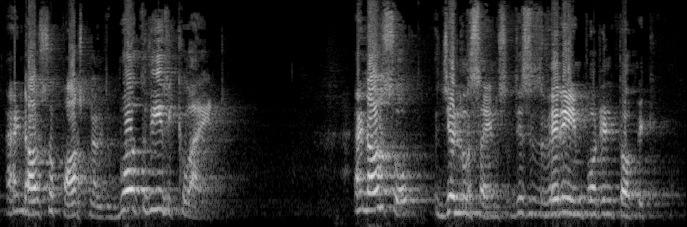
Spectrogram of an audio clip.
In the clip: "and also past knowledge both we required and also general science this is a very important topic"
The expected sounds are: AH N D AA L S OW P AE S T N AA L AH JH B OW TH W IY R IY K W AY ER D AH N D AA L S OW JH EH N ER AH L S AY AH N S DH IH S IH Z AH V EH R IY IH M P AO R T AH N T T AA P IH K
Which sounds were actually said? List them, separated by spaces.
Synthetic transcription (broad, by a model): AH N D AA L S OW P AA T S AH N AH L B OW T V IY R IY K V AY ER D AH N D AA L S OW JH EH N ER AH L S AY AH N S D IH S IH Z AH V EH R IY IH M P AO R T AH N T T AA P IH K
